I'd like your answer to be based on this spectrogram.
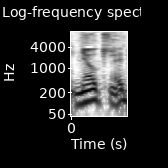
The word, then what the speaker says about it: gnocchi: Gnocchi. – G-N-H-O-C-C-H-I.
